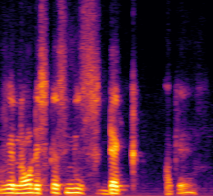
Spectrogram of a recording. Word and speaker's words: deque: Okay, it's actually pronounced deck. Okay, so don't call it DQ.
